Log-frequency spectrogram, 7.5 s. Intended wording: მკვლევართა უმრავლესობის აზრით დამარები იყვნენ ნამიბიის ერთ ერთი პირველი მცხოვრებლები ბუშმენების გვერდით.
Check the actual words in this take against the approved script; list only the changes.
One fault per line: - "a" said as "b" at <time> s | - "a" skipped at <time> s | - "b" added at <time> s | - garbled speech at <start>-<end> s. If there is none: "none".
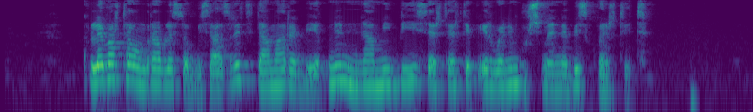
- "მცხოვრებლები" skipped at 5.2 s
